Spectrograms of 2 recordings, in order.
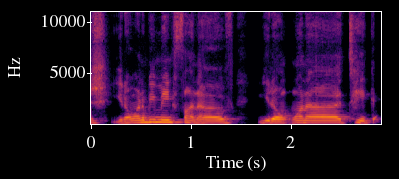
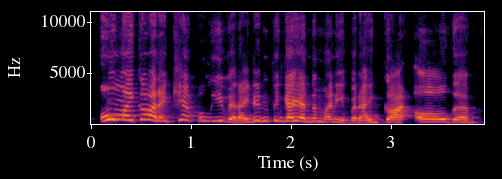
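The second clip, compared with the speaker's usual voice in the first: super excited; 3 semitones higher than usual. Pretend. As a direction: burst with joy, then calm down. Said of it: "super super excited".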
